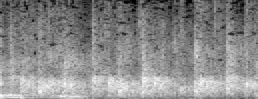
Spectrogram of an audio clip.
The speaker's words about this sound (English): So a big round of applause to our guests.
